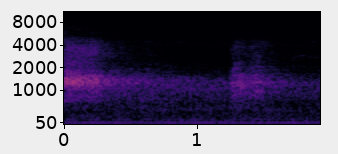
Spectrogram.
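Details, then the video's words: Grey heron, Estonia, 3 April 2017: a loud harsh squawk opens, followed after about a second by a second shorter, rasping call against quiet background. "Grey Heron"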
